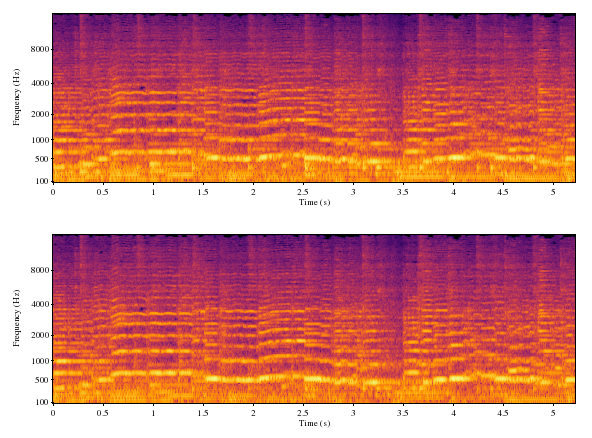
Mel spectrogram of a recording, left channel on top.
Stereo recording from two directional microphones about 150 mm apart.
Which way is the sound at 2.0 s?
35° left (ahead or behind).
